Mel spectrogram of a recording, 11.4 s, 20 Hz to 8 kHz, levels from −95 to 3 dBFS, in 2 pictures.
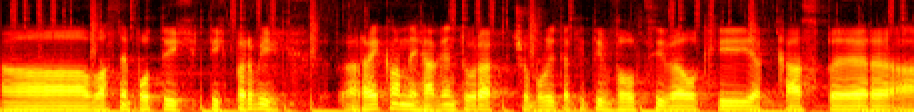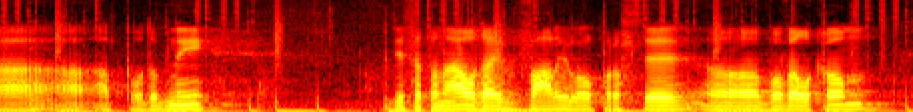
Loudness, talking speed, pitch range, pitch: -20 LUFS, 150 wpm, 100-110 Hz, 105 Hz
